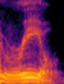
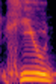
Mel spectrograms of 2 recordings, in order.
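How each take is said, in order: First: The R is pronounced the English way. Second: The R is pronounced the Portuguese way. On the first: "But when you speak English, letter R is here. So you have to say" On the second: "That's the pronunciation in Brazilian Portuguese"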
